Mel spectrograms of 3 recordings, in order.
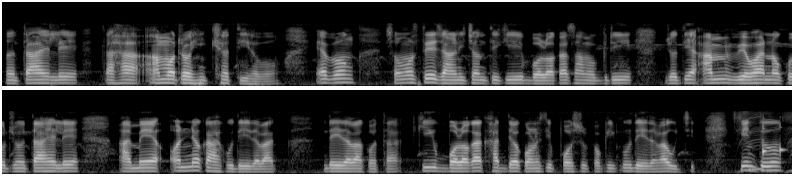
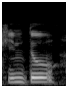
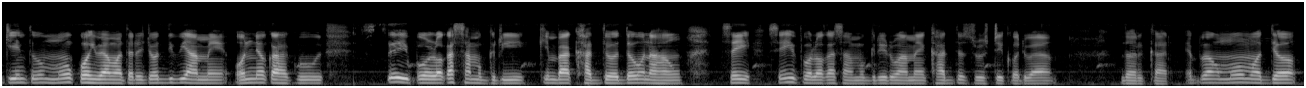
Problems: none marked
